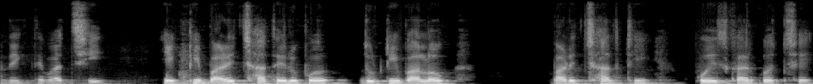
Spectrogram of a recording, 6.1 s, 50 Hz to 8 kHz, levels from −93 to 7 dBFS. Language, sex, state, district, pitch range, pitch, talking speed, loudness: Bengali, male, West Bengal, Jhargram, 125-140 Hz, 135 Hz, 120 wpm, -15 LUFS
